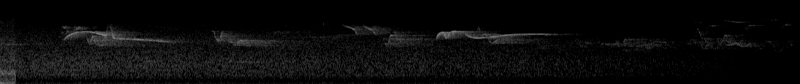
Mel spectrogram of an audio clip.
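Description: Birds calling: a handful of short, clear whistled notes that swoop up and then slide down, spaced about a second apart, with fainter high chirps near the end over a soft outdoor hiss.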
